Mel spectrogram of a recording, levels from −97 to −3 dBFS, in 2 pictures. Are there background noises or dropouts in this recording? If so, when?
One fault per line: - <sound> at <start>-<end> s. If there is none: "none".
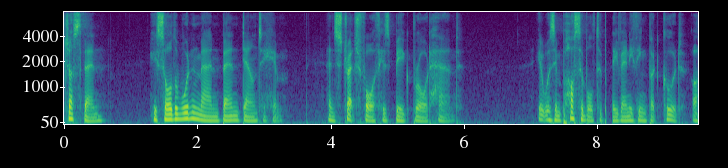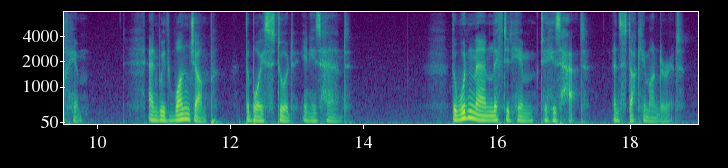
- dropout at 8.1-8.2 s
